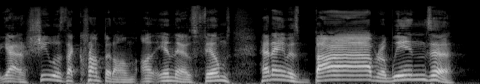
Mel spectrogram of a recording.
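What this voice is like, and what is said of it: Put-on Australian accent. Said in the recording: “I don't know why I'm doing an Australian accent”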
